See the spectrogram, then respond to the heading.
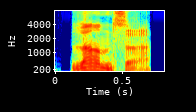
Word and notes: lancer: British English

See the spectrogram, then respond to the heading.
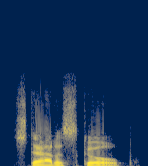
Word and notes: statoscope: American English

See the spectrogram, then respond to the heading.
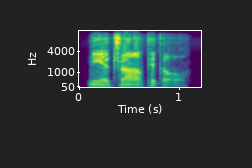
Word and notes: neotropical: British English

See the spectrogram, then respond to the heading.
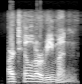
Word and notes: artilleryman: American English

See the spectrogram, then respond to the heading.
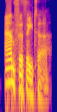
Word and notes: amphitheatre: British English

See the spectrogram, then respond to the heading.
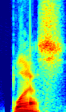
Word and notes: bless: American English

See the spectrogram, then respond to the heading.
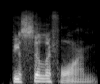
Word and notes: bacilliform: American English

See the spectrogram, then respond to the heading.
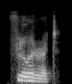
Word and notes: floweret: Indian

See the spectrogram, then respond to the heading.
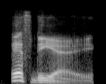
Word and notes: FDA: British English

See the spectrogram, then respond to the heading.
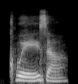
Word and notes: quasar: Indian

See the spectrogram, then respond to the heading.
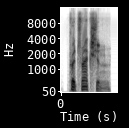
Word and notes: Protraction: British English

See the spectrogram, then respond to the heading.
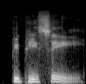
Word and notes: BPC: American English

